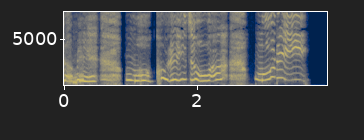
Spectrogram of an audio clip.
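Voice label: break, Japanese; HK23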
